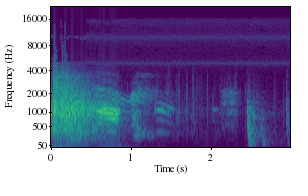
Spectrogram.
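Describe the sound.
A gunshot in a radio drama: a loud, sharp blast with a ringing tail opens the moment, then shouted voices follow.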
